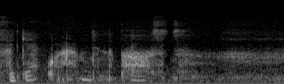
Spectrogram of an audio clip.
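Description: A woman speaks in a low, earnest voice close by.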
